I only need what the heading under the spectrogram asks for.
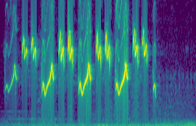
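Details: Cinereous tit in full, vigorous song, used as a lure recording to stir quiet or stressed caged birds into singing: rapid high whistled two-note phrases, a rising slur then a higher sharp note, repeated about eight times in two seconds.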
